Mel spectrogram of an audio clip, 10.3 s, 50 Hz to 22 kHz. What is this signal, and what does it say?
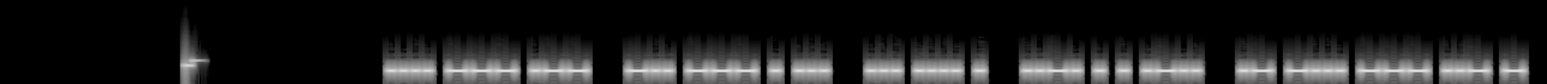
Morse code, heard as a keyed tone, about 30 wpm, 700 Hz. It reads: HOW DOES SHE FEEL ABOUT
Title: Sentences from Top 1000 Words - Review Part 6 - 30wpm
